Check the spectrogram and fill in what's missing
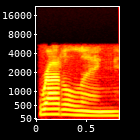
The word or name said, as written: ruddling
